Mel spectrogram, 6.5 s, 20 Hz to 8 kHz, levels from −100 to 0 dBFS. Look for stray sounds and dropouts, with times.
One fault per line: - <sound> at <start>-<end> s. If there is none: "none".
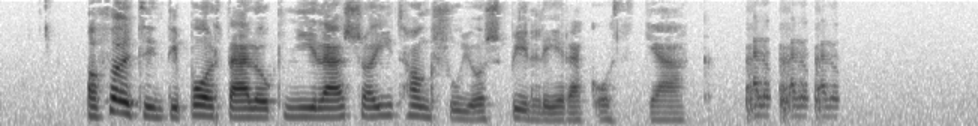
- laugh at 5.0-5.6 s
